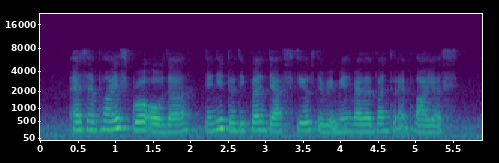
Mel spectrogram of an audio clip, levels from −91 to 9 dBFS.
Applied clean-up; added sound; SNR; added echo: none; none; none; none.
